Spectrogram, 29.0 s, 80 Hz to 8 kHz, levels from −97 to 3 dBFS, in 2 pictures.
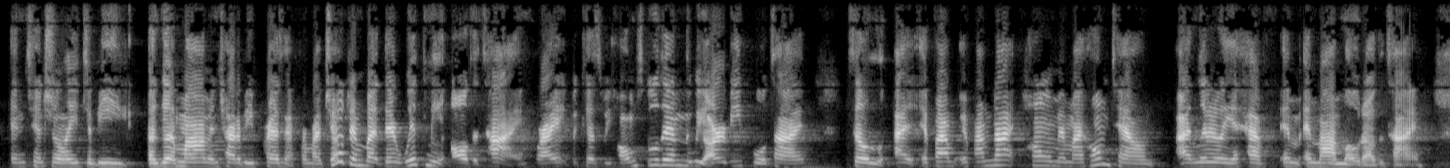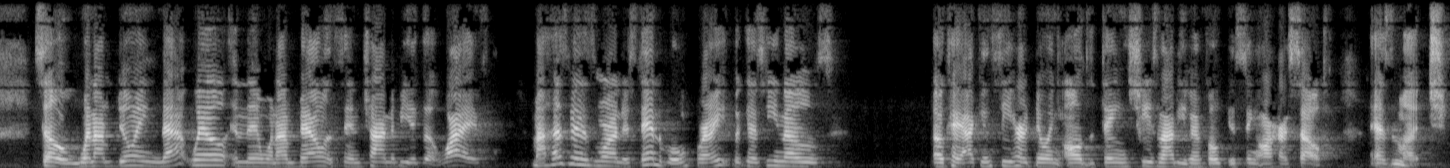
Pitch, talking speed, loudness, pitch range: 195 Hz, 190 wpm, -20 LUFS, 180-220 Hz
